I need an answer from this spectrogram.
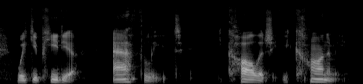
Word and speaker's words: Wikipedia: You notice the E here. Wikipedia, not Wikipedia.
